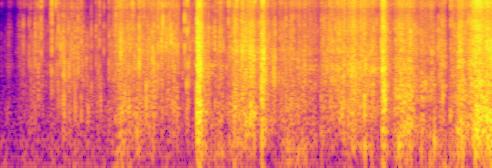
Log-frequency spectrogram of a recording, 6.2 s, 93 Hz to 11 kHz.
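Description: Crinkly rustling and sharp crackles come as a fabric sleeve is pulled off a 2021-vintage wine bottle, an uneven run of many scrapes and snaps that builds after a quiet start.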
